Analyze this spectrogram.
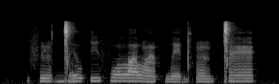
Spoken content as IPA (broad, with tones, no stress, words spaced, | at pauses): fĩ˨u̯ɡ͡ǀe˦u̯ ʔi˦fu˦ lˠɪ˦lˠɛ̃˨ fwe˨dʔõ˦dǀɛ̃˦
